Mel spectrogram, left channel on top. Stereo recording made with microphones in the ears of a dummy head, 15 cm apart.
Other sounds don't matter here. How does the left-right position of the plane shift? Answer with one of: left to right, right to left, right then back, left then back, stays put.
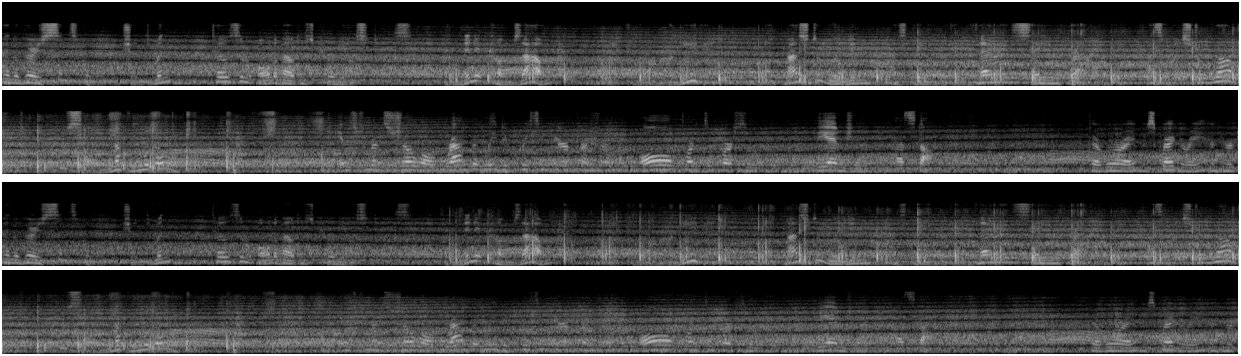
left to right.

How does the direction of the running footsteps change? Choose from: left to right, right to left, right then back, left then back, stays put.
right to left.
